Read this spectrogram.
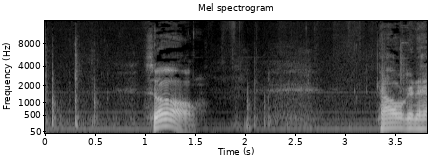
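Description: A small metal mechanism clicks and ticks as it turns.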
